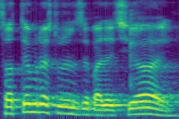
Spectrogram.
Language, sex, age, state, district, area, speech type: Maithili, male, 30-45, Bihar, Sitamarhi, urban, spontaneous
